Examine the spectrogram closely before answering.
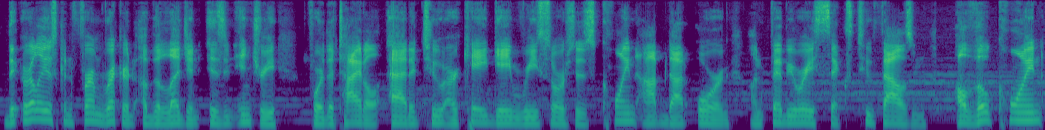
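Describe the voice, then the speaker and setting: A man's voice: medium pitch, moderate pace, few pauses, faint music behind. A man co-hosting a podcast, reading an article aloud and breaking in with teasing, chatty asides.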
